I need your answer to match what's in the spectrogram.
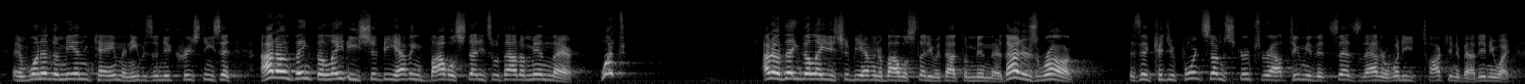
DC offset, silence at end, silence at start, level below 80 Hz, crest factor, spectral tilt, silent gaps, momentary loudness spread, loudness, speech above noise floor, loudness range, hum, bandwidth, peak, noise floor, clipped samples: under 0.1%; 0.15 s; 0.15 s; -74 dBFS; 20 dB; -3.5 dB/octave; none; 12 LU; -28 LUFS; 39 dB; 6 LU; none; 14.5 kHz; -8 dBFS; -67 dBFS; under 0.1%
